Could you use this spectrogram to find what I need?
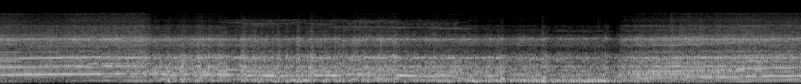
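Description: A race car engine drops in pitch as the car slows.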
